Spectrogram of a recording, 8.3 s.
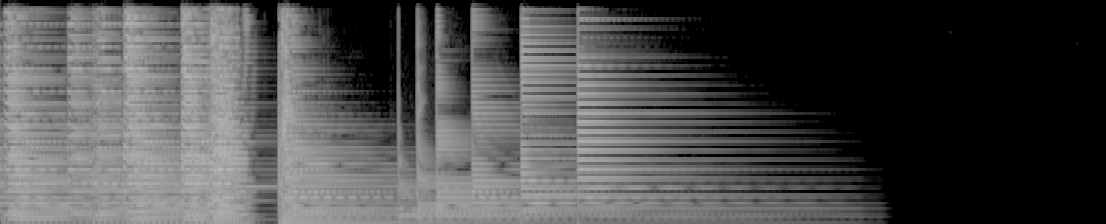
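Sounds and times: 
guitar loop: 0:00.0 - 0:06.6.

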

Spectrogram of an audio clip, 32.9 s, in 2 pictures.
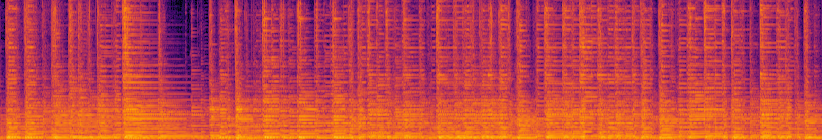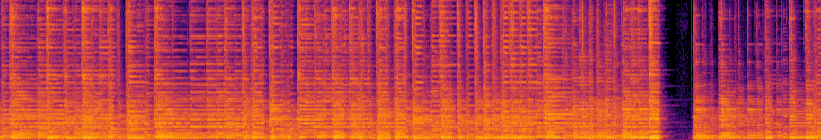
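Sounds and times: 
dance guitar instrumental: 0:00.0 - 0:32.8.

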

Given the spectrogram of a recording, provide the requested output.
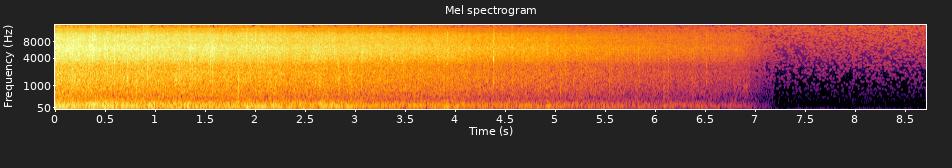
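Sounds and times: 
rainstorm: 0:00.0 - 0:07.0.

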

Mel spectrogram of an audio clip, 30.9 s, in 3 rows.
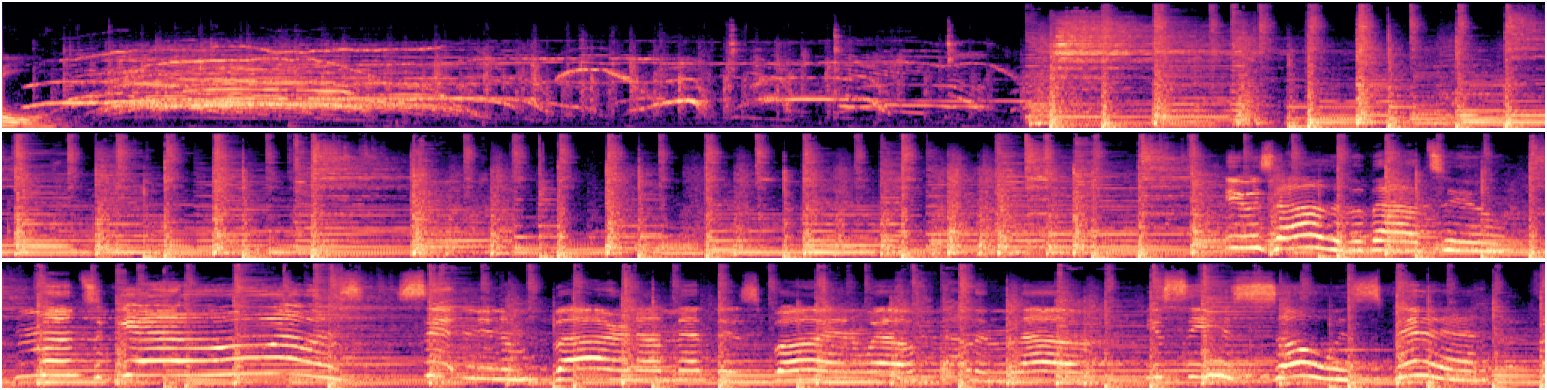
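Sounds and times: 
speech: 0:00.0 - 0:00.4, 0:19.3 - 0:20.4
crowd cheering and whooping: 0:00.0 - 0:07.3
music with a steady beat: 0:06.8 - 0:30.8.

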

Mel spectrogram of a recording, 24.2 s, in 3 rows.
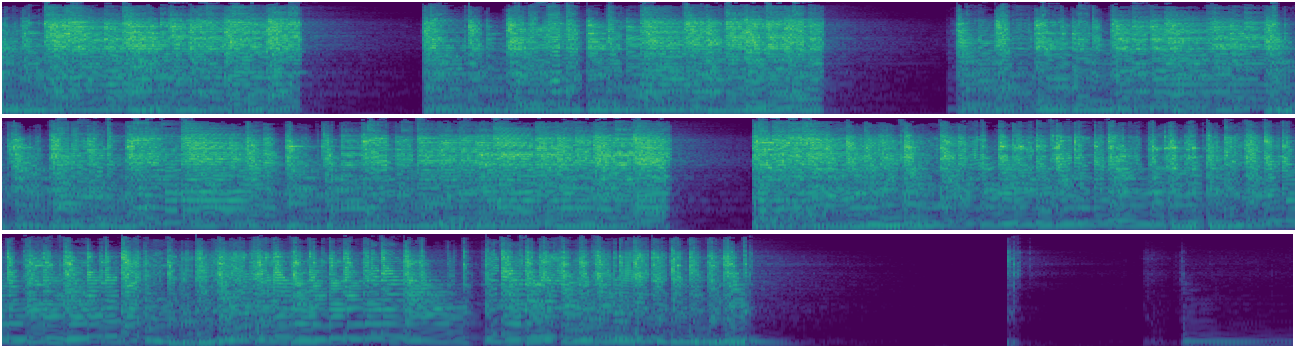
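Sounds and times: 
high speed guitar loop: 0:00.0 - 0:02.0, 0:02.6 - 0:05.2, 0:05.9 - 0:21.0.

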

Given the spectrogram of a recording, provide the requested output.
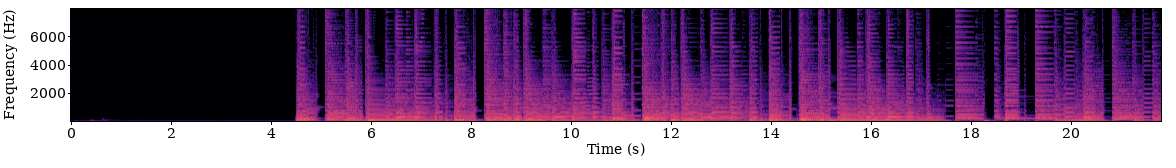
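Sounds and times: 
guitar loop: 0:04.5 - 0:21.8.

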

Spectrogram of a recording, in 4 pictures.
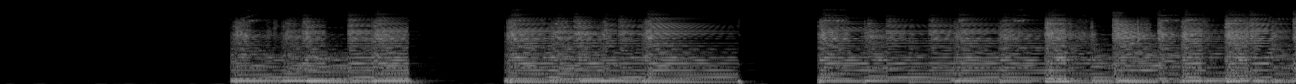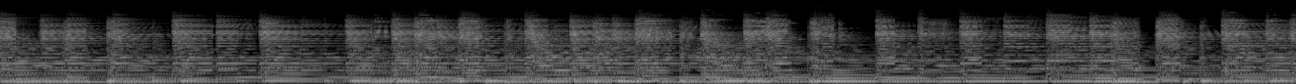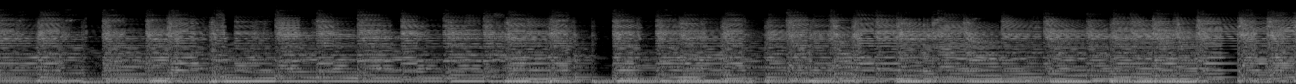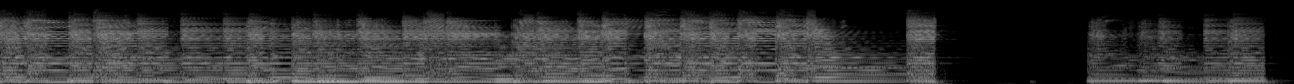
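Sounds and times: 
guitar loop: 0:02.3 - 0:04.2, 0:05.0 - 0:07.4, 0:08.2 - 0:48.3, 0:49.8 - 0:51.6.

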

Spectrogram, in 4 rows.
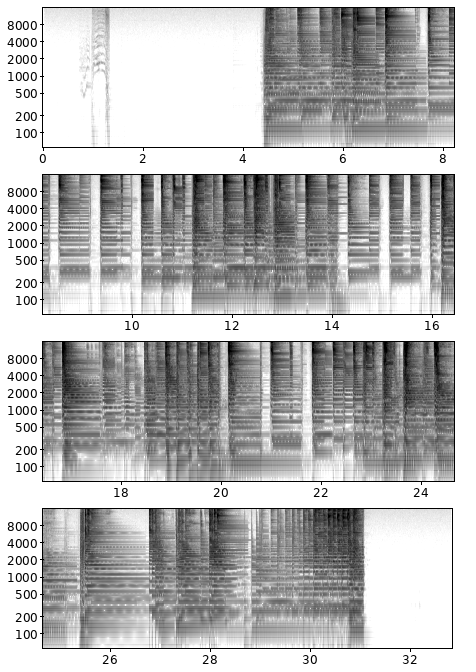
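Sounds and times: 
prelude music: 0:04.4 - 0:31.1.

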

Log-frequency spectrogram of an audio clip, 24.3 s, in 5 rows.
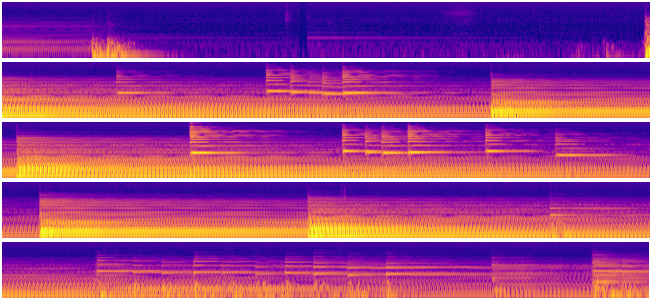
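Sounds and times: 
piano warmup: 0:00.0 - 0:01.5, 0:04.8 - 0:24.2.

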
